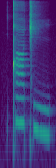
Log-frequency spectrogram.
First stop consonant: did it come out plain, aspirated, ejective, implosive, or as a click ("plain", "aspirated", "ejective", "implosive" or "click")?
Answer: click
